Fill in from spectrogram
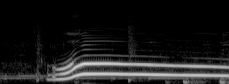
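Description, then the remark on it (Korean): A young wolf's howl from the mountain across the way: one long, high-pitched cry that slides upward and then holds steady, loud and unbroken, with a few soft low thumps underneath. “건너편 산에서 폴리와 비슷한 울음소리가 들려왔어요.”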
